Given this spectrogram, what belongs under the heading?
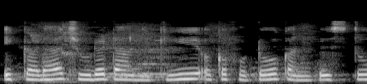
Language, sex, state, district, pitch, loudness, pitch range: Telugu, female, Andhra Pradesh, Sri Satya Sai, 230 Hz, -15 LUFS, 220-235 Hz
